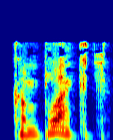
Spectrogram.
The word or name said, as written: complect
